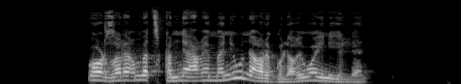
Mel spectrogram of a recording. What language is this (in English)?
Kabyle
